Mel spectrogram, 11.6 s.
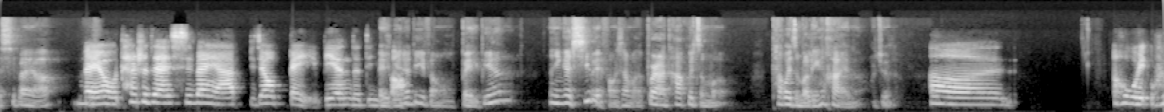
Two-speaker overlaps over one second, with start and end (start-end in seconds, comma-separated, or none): none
